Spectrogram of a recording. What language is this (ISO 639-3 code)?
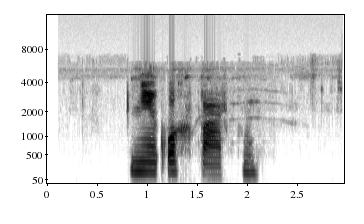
ady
